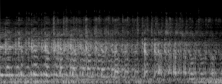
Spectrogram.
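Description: A man's growling, rasping snarl, a demon's voice, pitched and gritty, fading near the end.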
